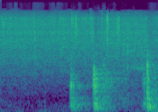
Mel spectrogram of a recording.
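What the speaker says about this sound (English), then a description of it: "let them sizzle and hang out" Salmon cakes bound with almond flour sizzle in a hot pan over high heat, with three short crackling bursts rising over a quiet background hiss.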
